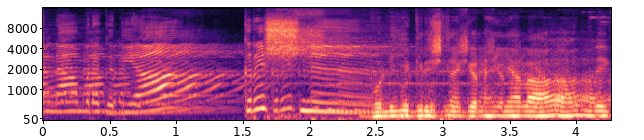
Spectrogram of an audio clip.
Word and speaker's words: कृष्ण: तो लाला का नाम रख दिया कृष्ण। बोलिए कृष्ण कन्हैया लाल की जय। यदि आप सही से कृष्ण नाम का उच्चारण करते हैं ना तो आपकी जीभ टेढ़ी होती है।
